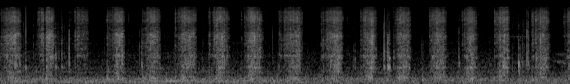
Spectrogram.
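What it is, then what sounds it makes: Soft sand-cement block scraped into crumbs. A kitchen knife shaves a solid, soft red sand cement block held in one hand, making a steady run of quick, gritty scraping strokes with a bright, hissy texture. Dry crumbs pour down as the block is shaved.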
